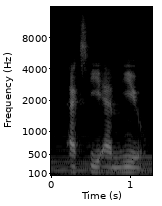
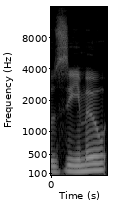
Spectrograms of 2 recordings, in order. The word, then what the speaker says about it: xemu: How they managed to trap Interloper in XEMU, as they say. Seeing as he pronounced it like that, I'm guessing he doesn't know Zemu is the Xbox emulator.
